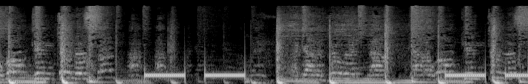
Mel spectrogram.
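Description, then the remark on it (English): A phone rings out on an outgoing call placed live to get a shout-out, its steady ringback tone sounding in short repeated bursts over busy, rhythmic background music, with no one speaking. “Let's see if we can get a live shout out of Greg. … Here we go. It's ringing.”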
